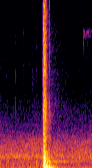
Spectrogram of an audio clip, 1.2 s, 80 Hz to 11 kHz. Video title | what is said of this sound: 스포츠카를 위한 사륜구동을 선보인 30년 전 포르쉐 911 | 이 철컹 하면서 닫혔던 아주 든든한 장갑차의 문 같은 이 소리는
